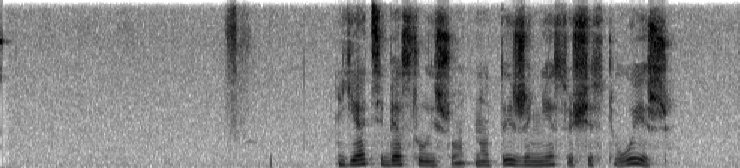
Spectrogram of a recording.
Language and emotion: Russian, neutral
